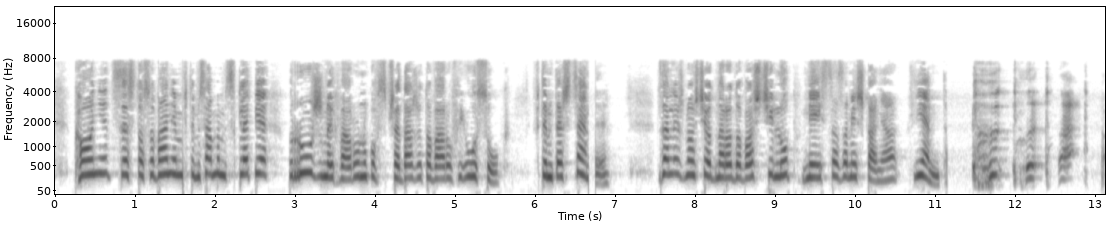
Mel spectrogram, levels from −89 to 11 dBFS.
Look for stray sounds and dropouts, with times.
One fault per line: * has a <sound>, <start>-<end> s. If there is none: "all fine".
* has a dropout, 6.7-6.8 s
* has a cough, 11.5-12.9 s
